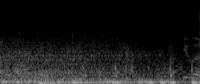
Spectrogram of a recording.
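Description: Outdoor waterside ambience: a low, steady rumble with wind noise.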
